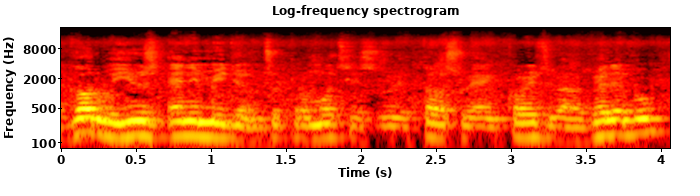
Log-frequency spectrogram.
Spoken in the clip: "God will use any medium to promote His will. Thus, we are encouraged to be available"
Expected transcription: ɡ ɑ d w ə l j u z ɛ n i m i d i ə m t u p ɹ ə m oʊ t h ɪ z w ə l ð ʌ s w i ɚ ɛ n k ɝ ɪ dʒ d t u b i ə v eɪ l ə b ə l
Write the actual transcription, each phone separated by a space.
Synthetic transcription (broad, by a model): ɡ ɑ d w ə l j u z ɛ n i m i d i ə m t u p ɹ ə m oʊ t h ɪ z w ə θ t s w i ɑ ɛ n k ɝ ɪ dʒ t u b i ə v eɪ l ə b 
